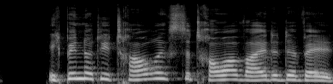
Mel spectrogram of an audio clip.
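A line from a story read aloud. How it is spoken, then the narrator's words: Deep sigh. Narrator (German): seufzte sie tief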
